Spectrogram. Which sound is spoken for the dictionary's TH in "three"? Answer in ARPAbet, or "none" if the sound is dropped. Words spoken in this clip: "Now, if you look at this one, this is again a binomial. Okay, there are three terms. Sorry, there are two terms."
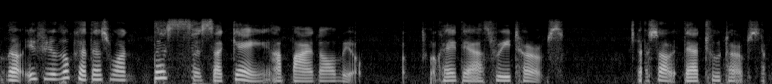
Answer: TH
